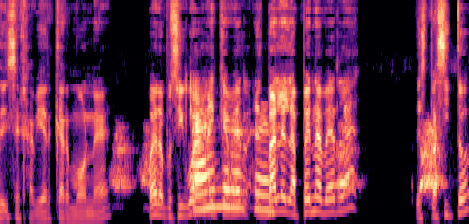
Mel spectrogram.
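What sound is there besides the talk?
dog barking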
